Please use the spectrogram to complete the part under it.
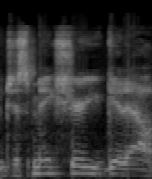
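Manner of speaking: ordinary talk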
